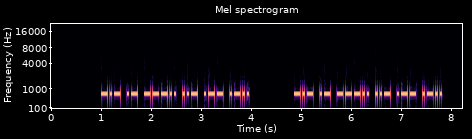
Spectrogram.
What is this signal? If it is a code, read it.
Morse code, heard as a keyed tone, about 28 wpm, 700 Hz. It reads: KA8UWL KA8UWL
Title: USA Call Signs - 6 Characters - Repeated 3x - 28wpm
